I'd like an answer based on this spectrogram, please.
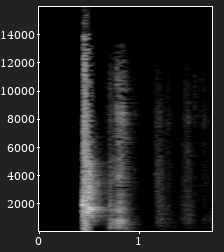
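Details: A single shrill bark from a male Westie puppy, a month and a half old, trailing into a rough, breathy tail and two softer huffs afterward.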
